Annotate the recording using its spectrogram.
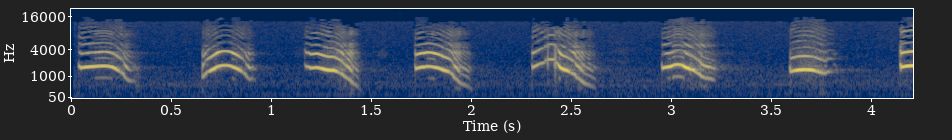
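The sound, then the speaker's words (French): A turkey call lure imitating the cry of a hen turkey being mated makes eight evenly spaced, high, nasal yelps in a steady rhythm, each rising then dropping in pitch, with no talking over them. “Mais à quoi peut ressembler le cri d'une dinde qui se fait accoupler, demanderez-vous?”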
